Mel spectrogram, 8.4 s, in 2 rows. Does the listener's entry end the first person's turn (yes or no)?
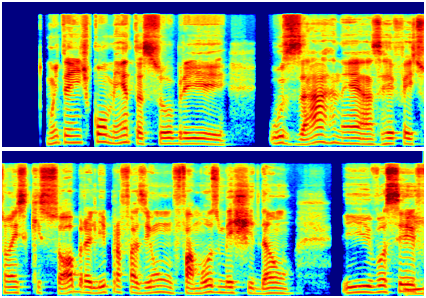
no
